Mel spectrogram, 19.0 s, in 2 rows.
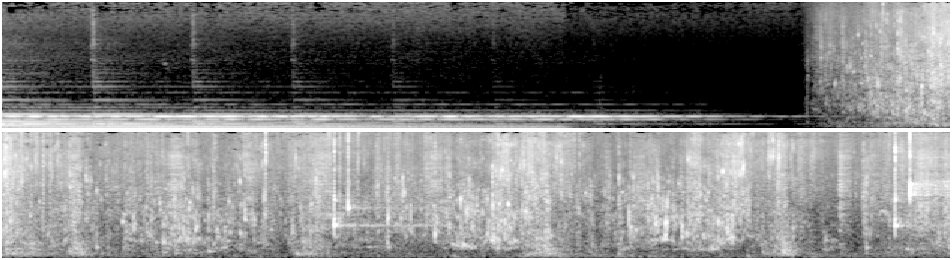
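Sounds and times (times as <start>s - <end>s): water splashing and lapping: 8.1s - 18.9s.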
